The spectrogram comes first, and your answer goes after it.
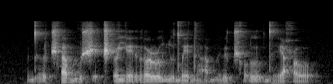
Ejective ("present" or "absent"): present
